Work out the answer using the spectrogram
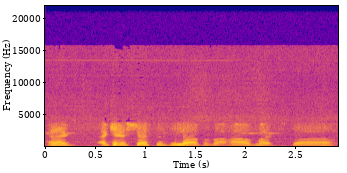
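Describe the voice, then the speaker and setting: Caller on the phone, male, talks in a rambling, halting way full of fillers, line thin and phone-like. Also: fairly high pitch, no room sound. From Navajo Nation, Arizona. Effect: over the phone. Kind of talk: casual call-in chat. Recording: tinny phone line, dry.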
